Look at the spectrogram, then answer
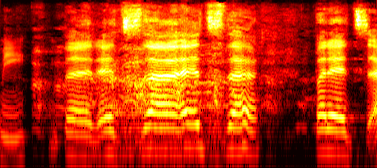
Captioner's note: laughter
